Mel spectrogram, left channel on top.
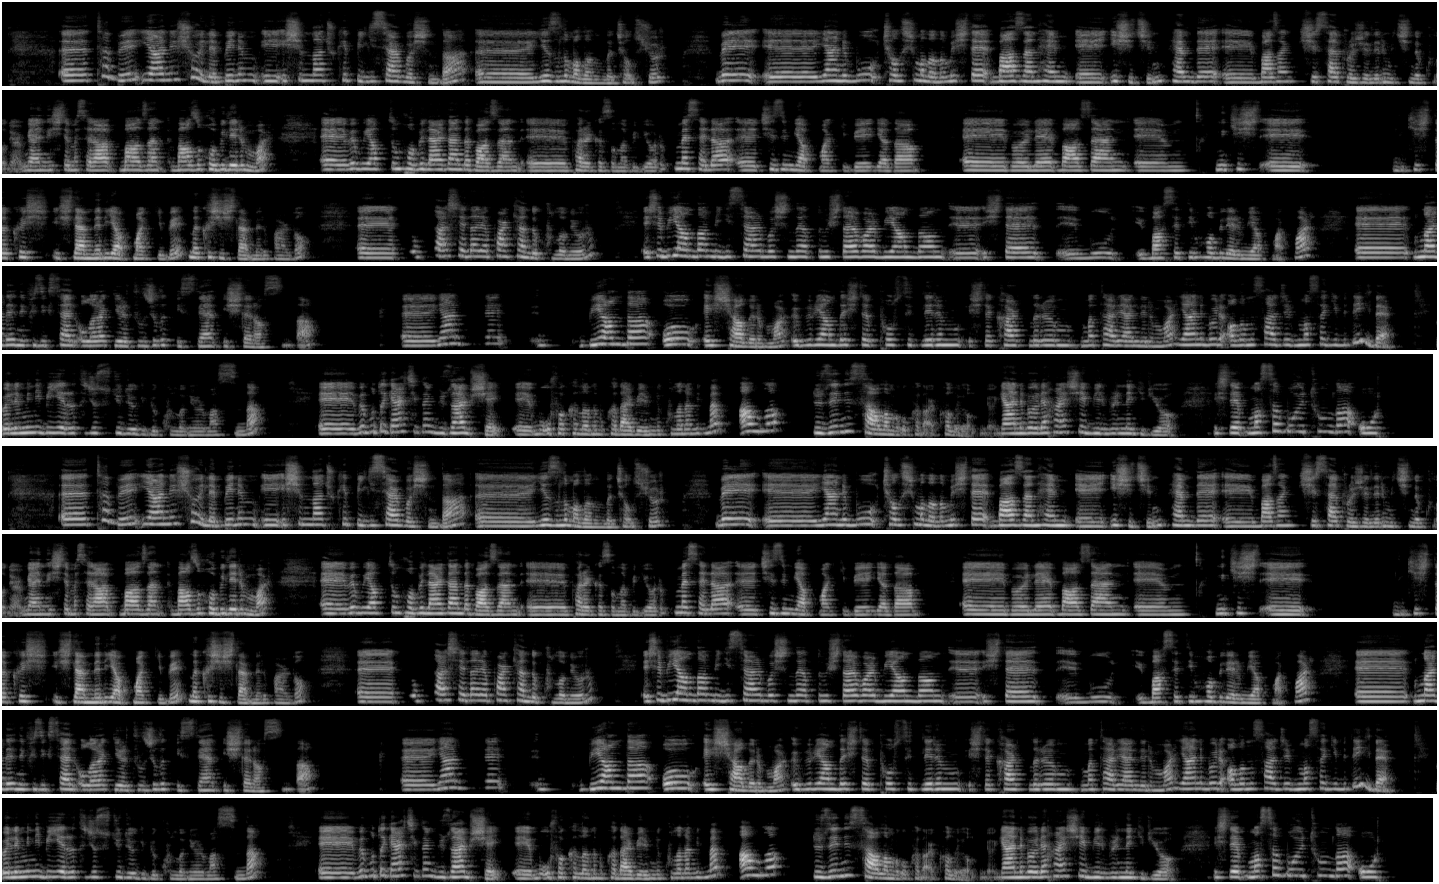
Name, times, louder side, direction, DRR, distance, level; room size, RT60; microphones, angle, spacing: voice 1, 0.1-6.6 7.1-23.5 23.9-26.2 26.5-27.4 28.3-34.6 35.1-44.7 45.0-46.2 47.0-48.1 48.3-48.5 48.9-56.9 57.4-60.0 60.6-65.1 65.5-71.2, right 1 dB, 20° right, 1.3 m, -26 dB
8.6 x 4.7 x 2.6 m
head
